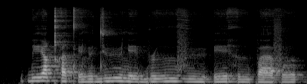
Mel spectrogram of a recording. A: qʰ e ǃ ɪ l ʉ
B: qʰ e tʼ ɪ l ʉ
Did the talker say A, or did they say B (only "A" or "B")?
B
